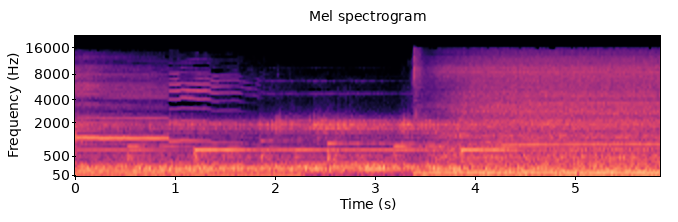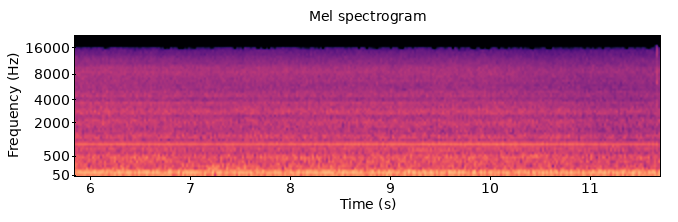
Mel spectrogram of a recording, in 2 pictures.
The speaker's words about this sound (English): That was a hairdryer.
